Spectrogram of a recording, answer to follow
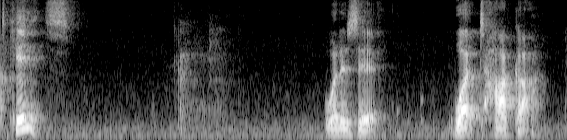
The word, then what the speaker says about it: Oaxaca: Oaxaca. Oaxaca.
